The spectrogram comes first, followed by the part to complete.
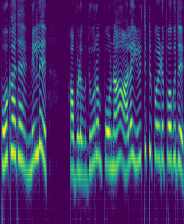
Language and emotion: Tamil, fearful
